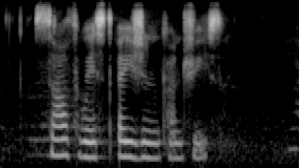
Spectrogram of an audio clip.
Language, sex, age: English, female, 20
